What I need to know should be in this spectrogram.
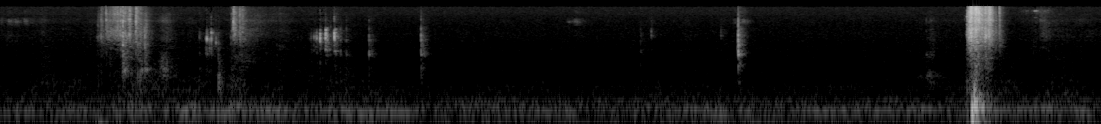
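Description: Cloth rustles softly as it is handled.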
